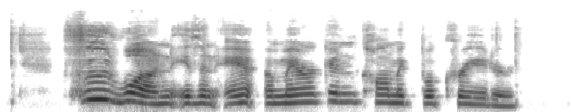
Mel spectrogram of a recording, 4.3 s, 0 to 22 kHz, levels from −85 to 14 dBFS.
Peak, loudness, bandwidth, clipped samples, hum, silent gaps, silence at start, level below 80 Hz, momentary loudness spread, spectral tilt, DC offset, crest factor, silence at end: -2 dBFS; -17 LUFS; 11.5 kHz; under 0.1%; none; none; 0.5 s; -70 dBFS; 12 LU; -3.5 dB/octave; under 0.1%; 16 dB; 0.4 s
